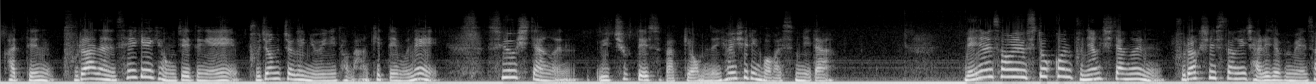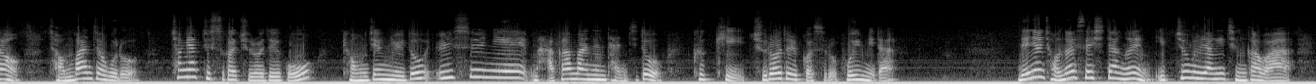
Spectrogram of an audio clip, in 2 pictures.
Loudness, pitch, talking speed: -11 LUFS, 180 Hz, 285 characters per minute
